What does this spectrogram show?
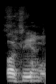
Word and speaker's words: Iain: you doing in so is there a special pronunciation of your name now you know that it's the end camel Ian okay because I thought maybe it might be something like exciting like eon or something it's pretty I'm pretty boring person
